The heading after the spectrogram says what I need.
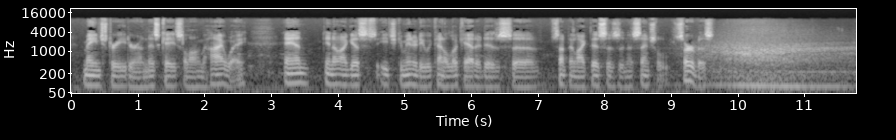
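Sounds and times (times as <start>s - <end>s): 
speech: 0.2s - 10.6s
big cattle trucks rumbling along a highway: 8.8s - 11.7s.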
